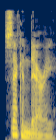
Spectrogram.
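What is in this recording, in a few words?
"secondary", American English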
